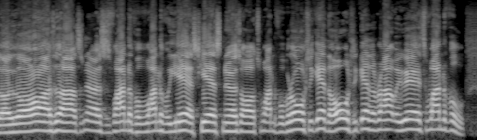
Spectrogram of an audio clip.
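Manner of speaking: high, loud, excited gushing; Geoffrey Rush in Shine. Retold or imitated. Speaker imitating the Shine pianist to the nurse, high excited gushing. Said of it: "his whole character is".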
